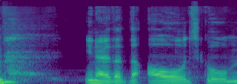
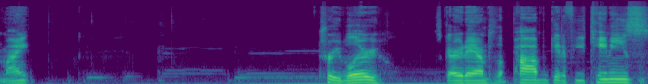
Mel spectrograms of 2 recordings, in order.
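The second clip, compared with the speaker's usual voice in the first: thick, put-on Australian accent laid on heavily; 2 semitones higher than usual. Answering a viewer's request by showing a thick Aussie accent. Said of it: "thick Aussie accent".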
